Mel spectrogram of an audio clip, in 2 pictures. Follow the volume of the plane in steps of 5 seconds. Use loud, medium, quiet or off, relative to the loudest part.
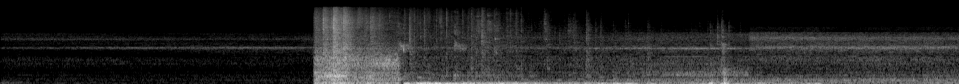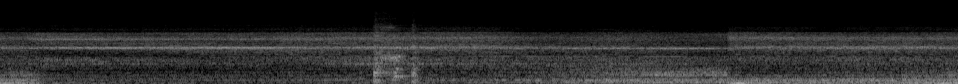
quiet, loud, loud, loud.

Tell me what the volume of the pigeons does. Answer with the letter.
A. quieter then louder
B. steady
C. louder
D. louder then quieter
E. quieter
E.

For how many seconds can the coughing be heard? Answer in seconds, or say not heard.
2 s.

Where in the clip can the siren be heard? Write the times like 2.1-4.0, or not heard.
not heard.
